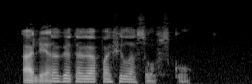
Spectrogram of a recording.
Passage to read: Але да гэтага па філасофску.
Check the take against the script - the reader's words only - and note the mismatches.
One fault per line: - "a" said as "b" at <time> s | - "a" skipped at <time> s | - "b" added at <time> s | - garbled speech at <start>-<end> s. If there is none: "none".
none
